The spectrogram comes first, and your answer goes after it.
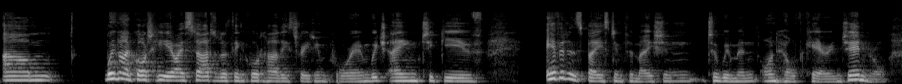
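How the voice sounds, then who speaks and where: A woman with an Australian accent speaks in a very deep, low pitch. Her intonation is lively over a quiet background. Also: fairly quick pace. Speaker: journalist and menopause charity founder. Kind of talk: interview conversation.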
